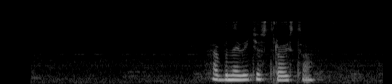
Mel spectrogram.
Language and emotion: Russian, neutral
